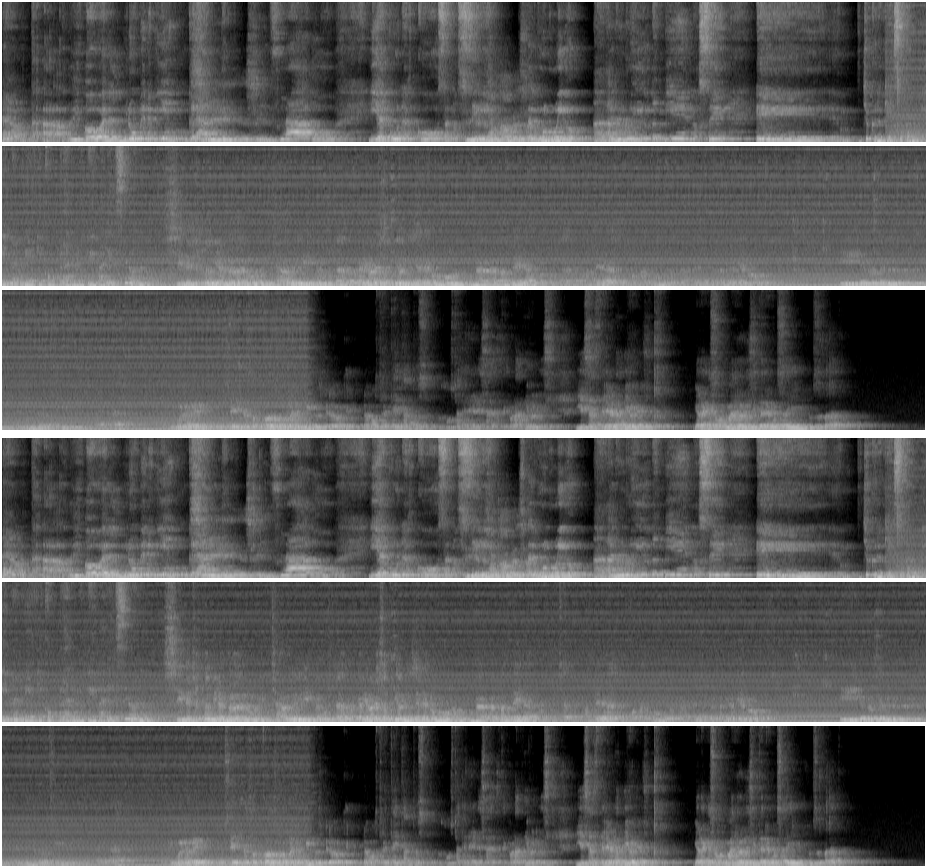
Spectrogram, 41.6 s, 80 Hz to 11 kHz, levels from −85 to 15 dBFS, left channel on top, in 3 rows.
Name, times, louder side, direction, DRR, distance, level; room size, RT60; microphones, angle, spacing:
voice 1, 0.0-3.4 3.8-7.5 7.9-16.2 27.0-27.2, equal, 10° left, -2 dB, 0.7 m, -21 dB
voice 2, 2.8-4.1 6.9-8.2 9.1-9.5 16.3-25.3 26.4-29.5 30.1-37.4 38.1-40.3, equal, 25° right, -5 dB, 2.6 m, -21 dB
sound 1, 13.2-32.3, left 1 dB, 45° left, 2.5 m, -24 dB
12.5 x 8.4 x 2.6 m, 1.5 s
head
